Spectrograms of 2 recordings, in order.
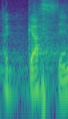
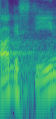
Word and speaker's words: Augustine: to a guy named augustine or augustine if you depending on where you're how you pronounce his name um actually gives a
